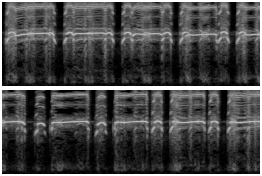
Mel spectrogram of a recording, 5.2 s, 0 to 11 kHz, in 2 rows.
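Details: Osprey at the nest, filmed by a nest cam on 4 September 2023 around ten in the morning: continuous harsh, high whistled screams, each long note running into the next with only brief breaks.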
